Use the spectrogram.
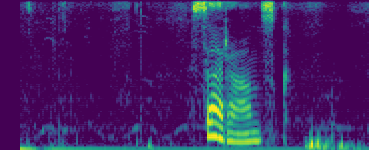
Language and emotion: Russian, neutral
